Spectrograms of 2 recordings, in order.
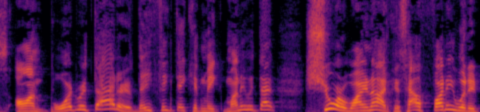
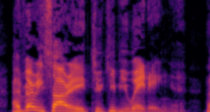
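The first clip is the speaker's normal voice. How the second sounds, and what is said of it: Imitates another person's voice. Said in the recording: “I don't know what accent this is, but this is my Rusev”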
